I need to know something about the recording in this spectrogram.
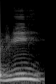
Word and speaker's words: ऋ: ये ऋषि वाले ऋ की मात्रा है। तो इसका उच्चारण हमेशा जो शुद्ध उच्चारण होता है वो मूर्धा से किया जाता है। जिससे इसकी आवाज होती है ऋ ए ऐसे बोलेंगे ए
